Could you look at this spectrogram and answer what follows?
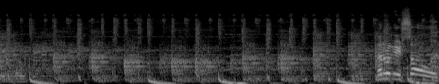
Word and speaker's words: Mojang: I think it's actually pronounced Mohang, but I say Mojang.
